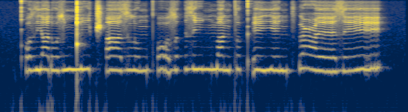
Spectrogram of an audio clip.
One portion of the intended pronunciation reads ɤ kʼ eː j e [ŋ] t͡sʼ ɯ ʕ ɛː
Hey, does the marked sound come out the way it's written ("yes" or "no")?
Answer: yes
